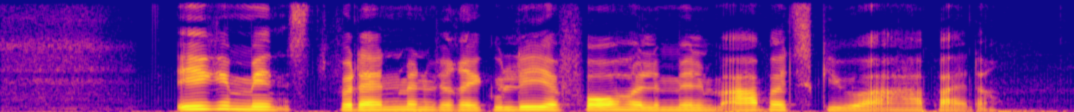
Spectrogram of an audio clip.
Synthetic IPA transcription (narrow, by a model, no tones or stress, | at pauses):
e̝ɡ̥əme̝n̰sd̥ʋɒɾænmænʋe̝ʁɛɡ̥ule̝̰ːɐfɒːɦɒ̽l̰ð̩ˠmel̰m̩ɑ̈ːb̥ɑ̈ɪd̥sɡ̥iːʊɐɒɑ̈ːb̥ɑ̈ɪ̰d̥ɐ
